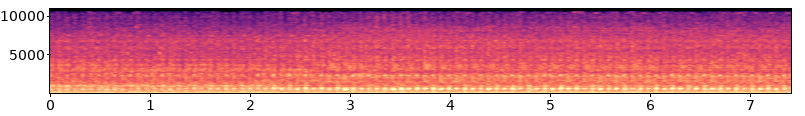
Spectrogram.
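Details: Ex-Australian Army International ACCO 6x6 truck refitted with a Perkins 6354 diesel, just started after bleeding air from the fuel lines with the priming bulb: steady, even idle at about three beats a second, no knocks or misses; normal idle.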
